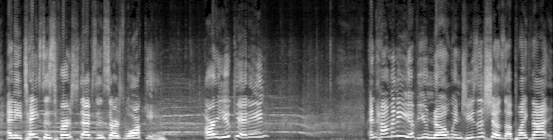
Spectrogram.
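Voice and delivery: loud, high preaching climax; triumphant shout. Real, not acted. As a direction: shout the victory to the crowd. Climax: man walks after fifteen years.

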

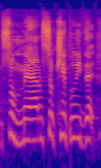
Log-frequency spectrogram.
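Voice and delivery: high, agitated rant; worked up and lost for words; angry venting. Retold or imitated. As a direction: spill out exasperation in a tumbling rush of words. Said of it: "Eventually the anger went".

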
